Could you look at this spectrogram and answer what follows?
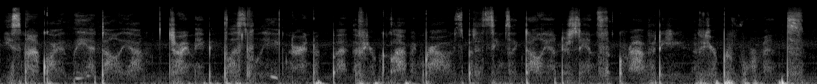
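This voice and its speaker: A woman whispering in a breathy, gentle, reassuring and chatty way as she hosts an ASMR game playthrough. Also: a little fast, hardly any pauses, low-quality recording. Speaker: host of an ASMR gaming channel.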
